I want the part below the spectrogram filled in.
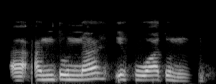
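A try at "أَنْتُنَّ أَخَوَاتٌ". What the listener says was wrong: नहीं, इखवातुन नहीं होगा। याद रखिए, मोन्नस जब आप इसकी बनाएंगी जमा तो जबर के साथ बनाएंगी। अखवातुन। जब मोनस बनेगी तो अलिफ के ऊपर जबर आएगा, और मुजक्कर में अलिफ के नीचे जेर होता है,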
